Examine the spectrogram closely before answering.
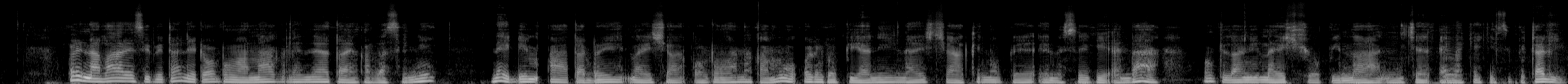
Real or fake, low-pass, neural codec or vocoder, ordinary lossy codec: fake; none; codec, 44.1 kHz, 3.4 kbps, Pupu-Codec; none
